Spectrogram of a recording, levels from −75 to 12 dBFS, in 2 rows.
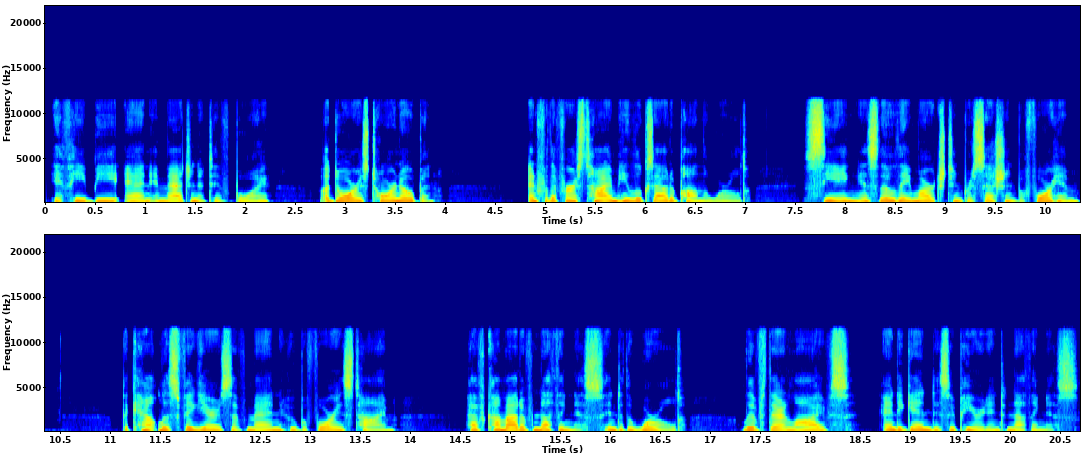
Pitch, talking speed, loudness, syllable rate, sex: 210 Hz, 160 wpm, -18 LUFS, 5.2 syllables/s, female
